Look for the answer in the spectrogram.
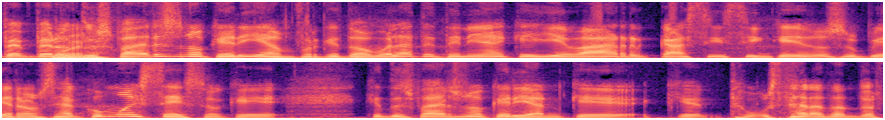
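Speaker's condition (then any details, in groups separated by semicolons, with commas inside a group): No condition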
